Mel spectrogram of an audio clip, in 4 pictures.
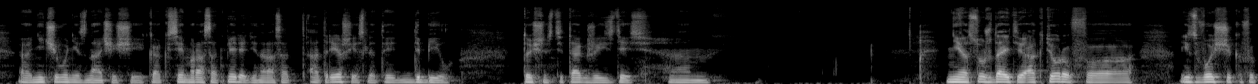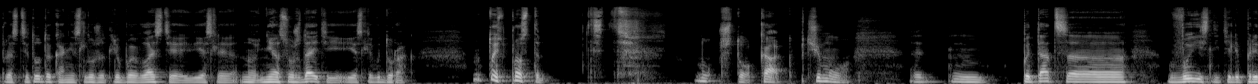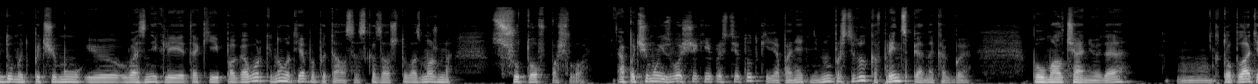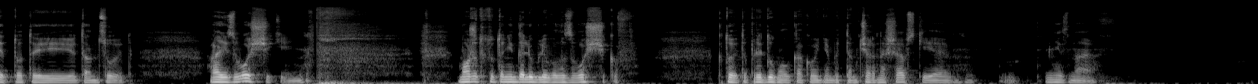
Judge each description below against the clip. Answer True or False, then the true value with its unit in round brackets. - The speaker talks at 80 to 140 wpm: True (120 wpm)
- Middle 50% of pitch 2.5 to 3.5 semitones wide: True (2.8 semitones)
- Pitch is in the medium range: False (110 Hz)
